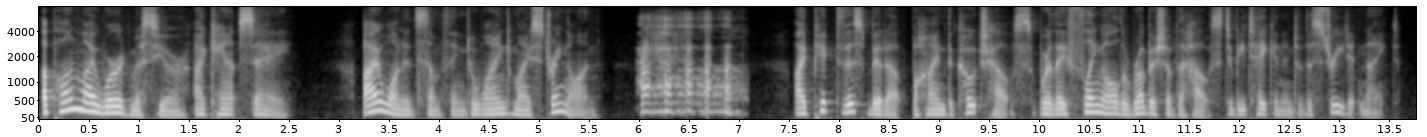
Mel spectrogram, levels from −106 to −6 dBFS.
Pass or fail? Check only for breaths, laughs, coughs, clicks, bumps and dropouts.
fail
